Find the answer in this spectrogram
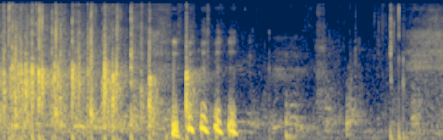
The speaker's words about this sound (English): Can you give him a hand clap for passing all those out? Sacrificing his life. Hallelujah.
